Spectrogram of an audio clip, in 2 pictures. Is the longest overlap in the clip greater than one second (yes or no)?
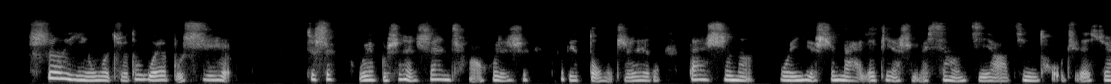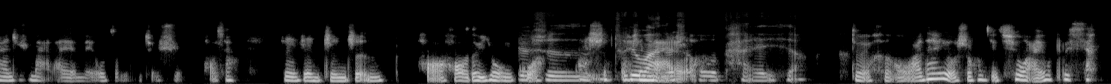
yes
